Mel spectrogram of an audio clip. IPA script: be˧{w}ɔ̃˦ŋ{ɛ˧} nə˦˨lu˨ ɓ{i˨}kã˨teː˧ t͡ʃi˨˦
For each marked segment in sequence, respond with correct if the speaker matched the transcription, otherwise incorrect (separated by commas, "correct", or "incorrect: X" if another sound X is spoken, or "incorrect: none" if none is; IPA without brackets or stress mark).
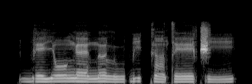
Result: incorrect: j, correct, incorrect: i˦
